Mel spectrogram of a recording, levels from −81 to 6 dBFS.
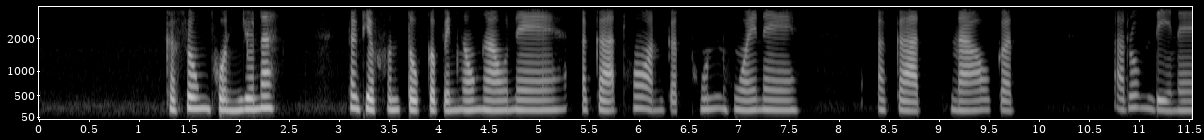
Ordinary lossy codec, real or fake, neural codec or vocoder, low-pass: none; real; none; 3.6 kHz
